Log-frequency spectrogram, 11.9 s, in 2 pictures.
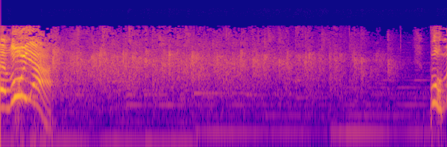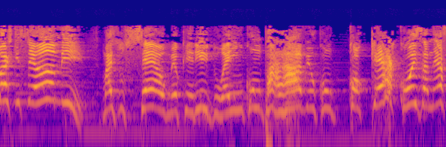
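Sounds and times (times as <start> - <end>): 
crowd clapping: 0.0 - 5.4
speech: 0.6 - 0.8, 5.7 - 11.8.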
